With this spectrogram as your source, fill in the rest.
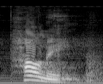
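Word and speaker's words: פנים: I know how it looks, but that's not how you say it. Panim.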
